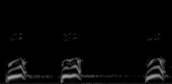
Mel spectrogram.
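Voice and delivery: high, loud, anxious calling; urgent repeated call of Bu. Retold or imitated. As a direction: try to wake her up by calling. Husband calling to wake her.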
